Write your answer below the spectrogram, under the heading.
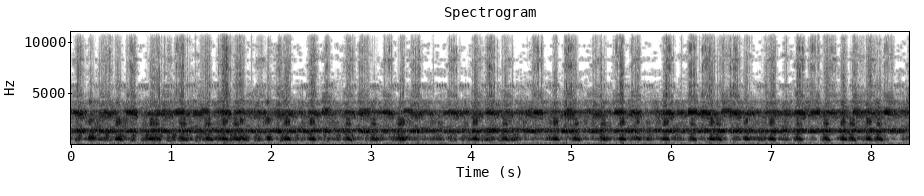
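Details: Chorus of calling frogs with the bù tọt call mixed in, a thick wall of fast repeated pulses layered over two steady high ringing tones, holding an even loudness from start to finish.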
